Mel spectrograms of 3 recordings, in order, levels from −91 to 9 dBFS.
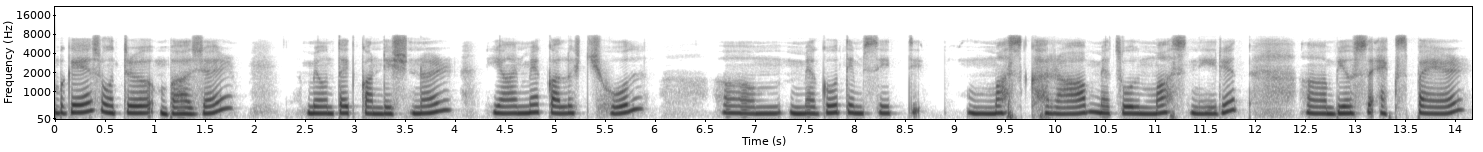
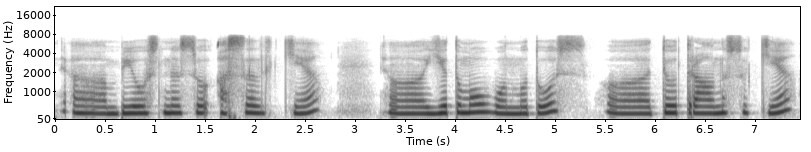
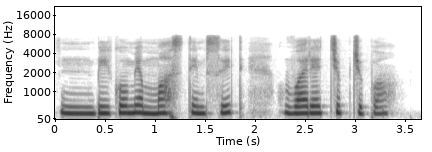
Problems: background sounds at intervals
